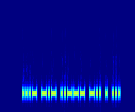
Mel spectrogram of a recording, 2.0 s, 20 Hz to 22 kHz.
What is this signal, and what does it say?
Morse code, heard as a keyed tone, about 49 wpm, 700 Hz. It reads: VK2DES
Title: DXCC-100 Call Signs - 6 Characters - Repeated 2x - 50wpm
